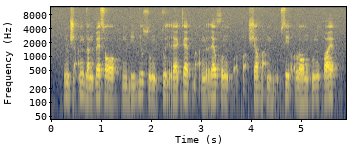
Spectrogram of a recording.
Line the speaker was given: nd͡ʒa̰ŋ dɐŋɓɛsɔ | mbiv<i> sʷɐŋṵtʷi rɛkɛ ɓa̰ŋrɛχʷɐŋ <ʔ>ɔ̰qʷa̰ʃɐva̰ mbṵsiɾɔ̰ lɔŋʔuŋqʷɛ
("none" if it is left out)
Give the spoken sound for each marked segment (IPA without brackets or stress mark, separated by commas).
i, ʔ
